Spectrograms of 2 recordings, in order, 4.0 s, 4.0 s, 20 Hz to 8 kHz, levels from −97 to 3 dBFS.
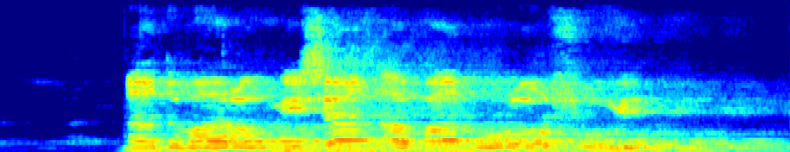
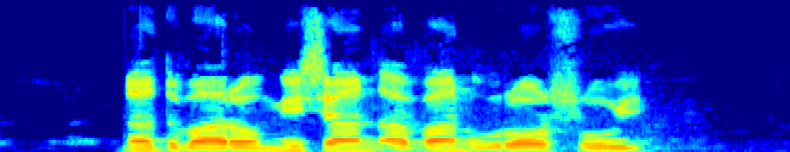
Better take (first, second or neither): second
